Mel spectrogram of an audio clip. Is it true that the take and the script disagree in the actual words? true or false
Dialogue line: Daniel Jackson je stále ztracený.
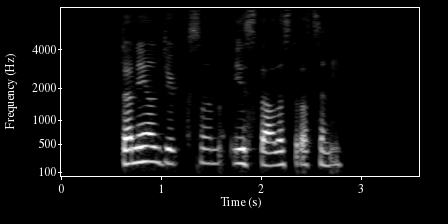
false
